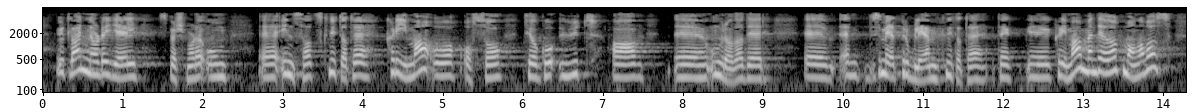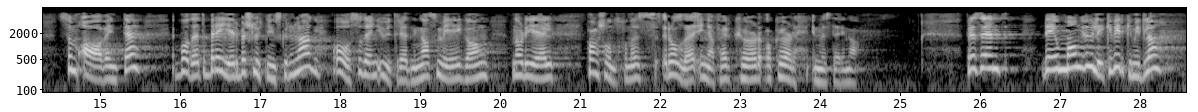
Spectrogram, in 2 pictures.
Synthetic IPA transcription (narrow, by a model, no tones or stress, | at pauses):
ʉːt̪lɑnːnɔɖɛjɛlːspœʂmoːləʔɔm | ʔɪnsɑt̪skʰnʏt̪ːɑt̪ʰɪlkʰliːmɑʔɔɔsɔt̪ʰɪlɔɡoːʔʉːt̪ɑʋ | ʊmɾoːd̪ɑd̪æɾ | ɛnsɔmæɾɛt̪̚pʰɾʊbleːmkʰnʏt̪ːɑt̪ʰɪt̪ʰɪkʰliːmɑmɛnd̪ɛæɾjʊnɔkːmɑŋːəɑʋɔsː | ɔmɑːʋɛnt̪ə | boːd̪əɛt̪bɾɛɪəɾəbəʂɭʉt̪nɪŋsɡɾʉnlɑːɡɔɔsːɔd̪ɛnʉːt̪ʰɾeːd̪nɪŋɑsɔmæɾɪɡɑŋː | nɔɖɛjɛlːpʰɑŋʂuːnsfɔnəsɾɔlːəʔɪnːɑfɔɾkʰøːɽɔkʰøːɽɪnʋɛst̪eːɾɪŋɑ | pʰɾɛsɪd̪ɛnt̪d̪ɛæɾjʊmɑŋːʉːliːkəʋɪɾkəmɪd̪lɑɾ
